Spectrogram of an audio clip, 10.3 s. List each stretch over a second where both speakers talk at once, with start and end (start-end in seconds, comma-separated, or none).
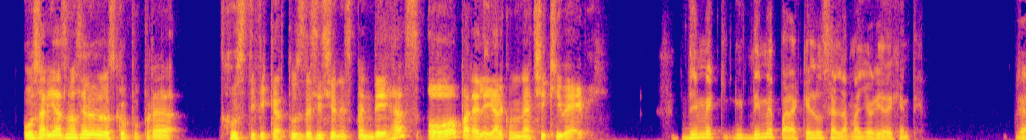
none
